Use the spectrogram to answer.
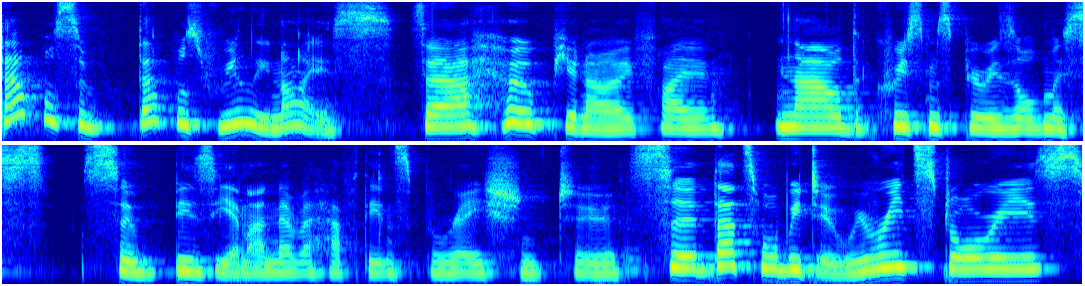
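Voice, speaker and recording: A speaker with a German accent talks with hardly any pauses. The recording is very clean, with a silent background. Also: woman, fairly high pitch for a woman, lively intonation, moderate pace. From eastern Austria, near Vienna. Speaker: podcast guest, expat. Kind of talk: casual chat.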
